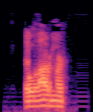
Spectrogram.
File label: "alarmer", English; nouns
